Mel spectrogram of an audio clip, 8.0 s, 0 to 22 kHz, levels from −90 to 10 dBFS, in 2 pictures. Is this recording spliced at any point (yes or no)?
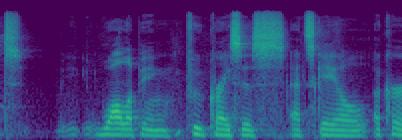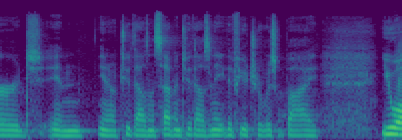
yes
